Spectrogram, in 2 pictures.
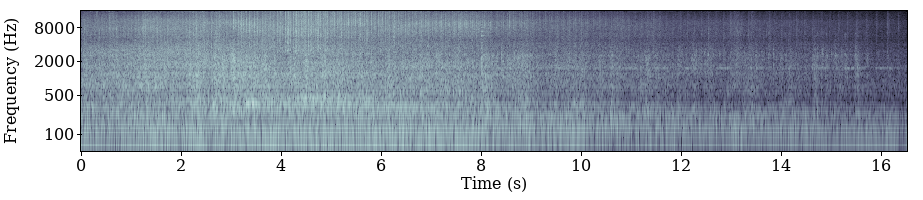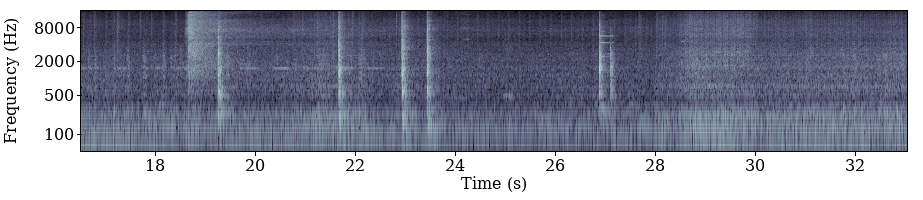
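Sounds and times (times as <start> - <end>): heavy machine diesel engine: 0.0 - 33.0
reversing alarm beeping: 14.8 - 22.8
sharp metal clanks: 19.0 - 20.3, 21.6 - 22.2, 22.9 - 24.3, 26.8 - 27.8.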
